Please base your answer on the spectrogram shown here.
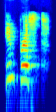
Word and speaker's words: impressed: Next used، used the used adjusted id adjusted hoped hoped to يقبلها ال p hoped impressed impressed to كيف كيف خاطر قبلها س كيكون قبل س قبل الايدين نطقوها to impressed.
